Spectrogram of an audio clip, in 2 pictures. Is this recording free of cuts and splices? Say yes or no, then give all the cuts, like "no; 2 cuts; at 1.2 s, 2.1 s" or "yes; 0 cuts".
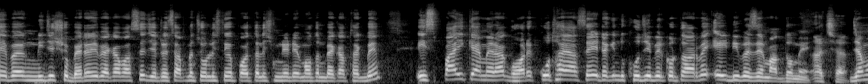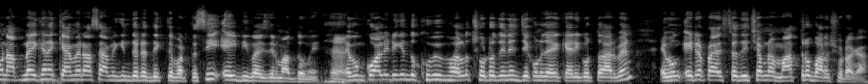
yes; 0 cuts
